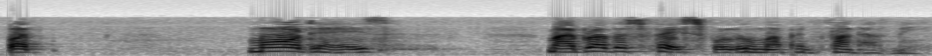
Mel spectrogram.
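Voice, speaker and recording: An actress playing a grieving, resolute woman torn between love and distrust, with deliberate melodrama in a 1940s radio play. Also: mid-range voice, slightly rough. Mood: sorrowful, resolute. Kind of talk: 1940s radio drama acting. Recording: muffled old 1940s radio recording.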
